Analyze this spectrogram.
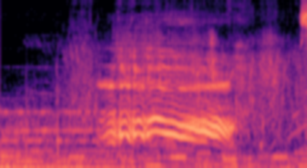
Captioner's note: excited shout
